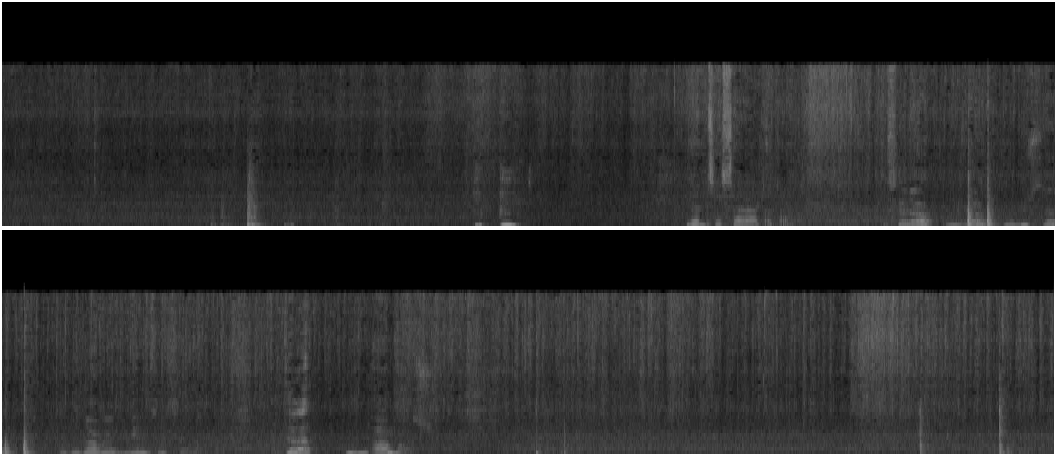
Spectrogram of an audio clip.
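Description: A wooden spoon scrapes and stirs food in a pan.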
